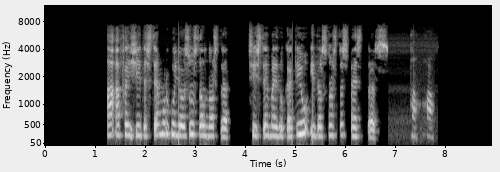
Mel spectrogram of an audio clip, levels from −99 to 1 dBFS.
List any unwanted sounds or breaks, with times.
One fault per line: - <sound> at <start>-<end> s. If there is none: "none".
- laugh at 7.3-7.8 s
